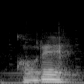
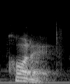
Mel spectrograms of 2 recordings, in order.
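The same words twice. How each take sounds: First: The pitch rises and stays level, with no drop. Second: The pitch drops within the word. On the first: The speaker calls it right. "These demonstratives have a heiban pitch accent pattern" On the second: The speaker calls it wrong. "Don't say kore, sore. That sounds bad"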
